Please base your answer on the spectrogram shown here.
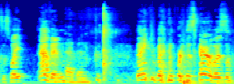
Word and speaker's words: Even: The boy's guardian, I hate that it's pronounced this way, Evan, thanked Ben for his heroism and pointed him towards Terra.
